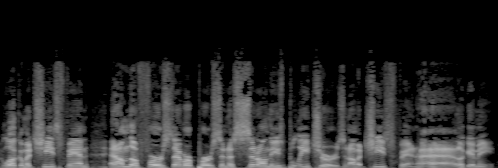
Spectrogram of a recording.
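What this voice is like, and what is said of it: Imitates a macho construction worker. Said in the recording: “That was my impression of the Chiefs construction worker. ... Very very close to misogyny guy, and also also macho guy.”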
